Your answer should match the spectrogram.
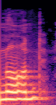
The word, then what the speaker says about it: নদ: শব্দগুলি হলো একাক্ষর শব্দ এই সূত্রে বলা হচ্ছে এই একাক্ষর শব্দের অন্ত অধ্বনি অর্থাৎ প্রত্যেকটি শব্দের শেষের যে অধ্বনি রয়েছে যেমন নদ এই দশ্লেষণ করলে আমরা পাবো দয় হসন্ত যোগ অ ধ্বনি এই অ ধ্বনি অ ধ্বনি রূপেই উচ্চারিত হয় একইভাবে টব এই শব্দের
